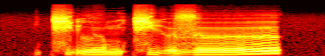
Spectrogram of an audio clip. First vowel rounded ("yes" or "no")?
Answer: no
